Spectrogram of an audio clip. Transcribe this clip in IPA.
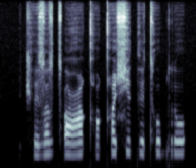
t͡ʃʰ e˩ z ɒ˦˥ z t͡sʼ ɒ˧˩ ʕ i˧˩ qʰ ɒ˩ qʰ e˦˥ ɕ e˦˥ k e˧˩ tʰ o˦˥ b r o˦˥

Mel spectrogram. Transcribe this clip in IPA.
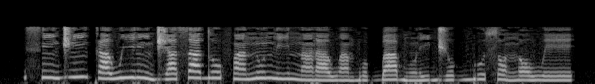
s ĩ˧ d͡ʒ ĩ˦ k a˧ w i˦ ɾ ĩ˦˨ d͡ʒ a˧ s a˦ d o˦ f ã˧ n ũ˦ n i˧ n ã˨ ɾ a˨ w ã˨ b o˨ ɡ͡b a˧ b ũ˨ ɾ i˧ d͡ʒ o˧ ɡ͡b u˦ s ɔ˦˨ n ɔ˧ w e˧

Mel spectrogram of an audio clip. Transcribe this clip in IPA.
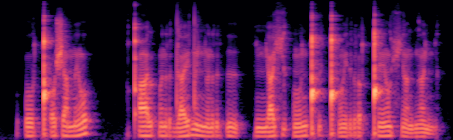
ʔ o ǃʼ ɔ ʃ a m ẽ o̯ | qʼ a l ʔ õ r d a e̯ d ɐ̃ ɲ õ r ʔ ɨ | ɲ a ç ɨ ʔ õ ǃʼ ɨ ǃʼ õ e̯ r ɔ ǃ ẽ o̯ ç ɐ̃ ɡ ɐ̃ ɲ

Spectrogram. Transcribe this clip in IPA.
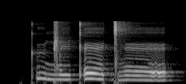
kʼ ʉ ŋ͡ǁ eː kʼ ɛː ɡ͡ǀ ɛː

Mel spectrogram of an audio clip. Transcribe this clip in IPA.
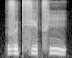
z ɯ tʲ sʲ e t͡sʰ i

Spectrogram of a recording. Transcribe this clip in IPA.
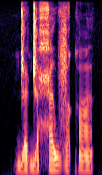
ɖ ɐ ɖ ə ħ ə w v ə q ɐ̃

